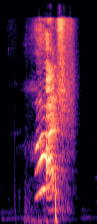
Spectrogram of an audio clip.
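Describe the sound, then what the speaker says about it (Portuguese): A child with rhinitis lets out a sharp sneeze, part of an ongoing sneezing fit, preceded by a short gasping intake of breath; close and loud, with no talking. "ainda continua aqui espirrando da mesma forma"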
